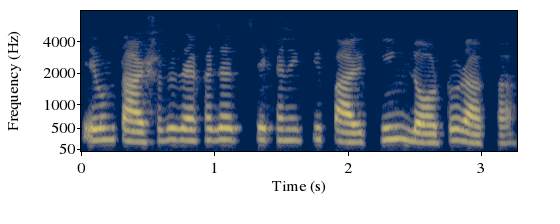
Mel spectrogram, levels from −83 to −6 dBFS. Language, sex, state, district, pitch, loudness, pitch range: Bengali, female, West Bengal, Kolkata, 235 Hz, -27 LUFS, 205-250 Hz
